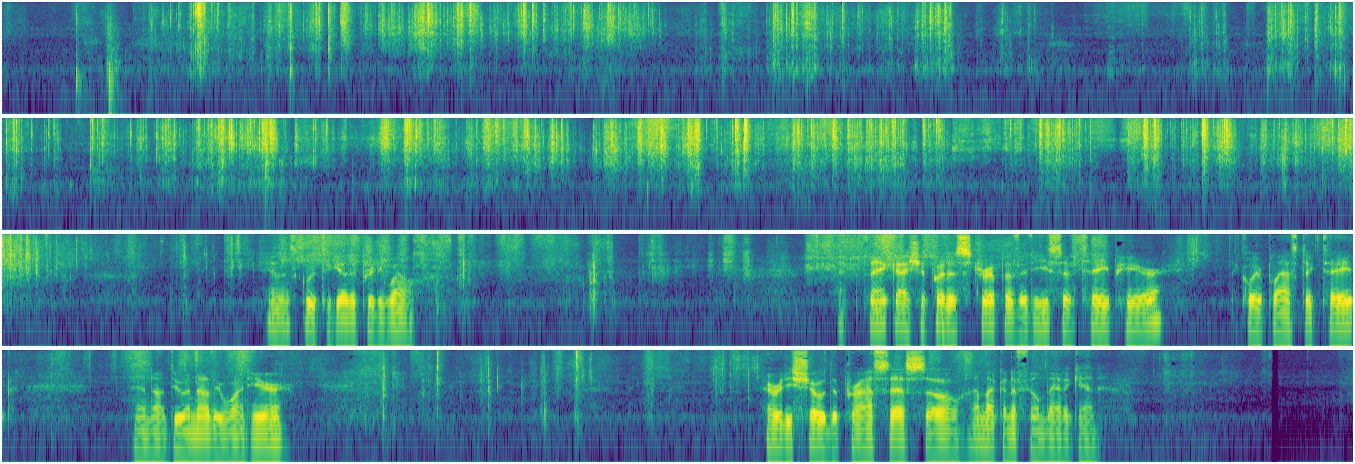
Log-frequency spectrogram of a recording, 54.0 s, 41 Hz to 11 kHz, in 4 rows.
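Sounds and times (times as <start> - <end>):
book pages being handled: 0.7 - 38.2, 44.1 - 48.1
plastic sheets crinkling: 0.8 - 51.4.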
